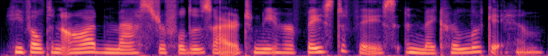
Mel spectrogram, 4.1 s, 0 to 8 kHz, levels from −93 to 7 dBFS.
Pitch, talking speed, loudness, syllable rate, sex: 205 Hz, 260 wpm, -18 LUFS, 5.5 syllables/s, female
